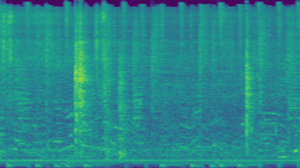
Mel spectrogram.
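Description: Background music with a beat, with two sharp clicks, one about a second in and another a little past three seconds.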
